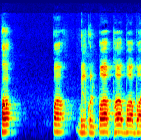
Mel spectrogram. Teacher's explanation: जैसे प वर्ग जो है वो होठों के बगैर बोला ही नहीं जाता है।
